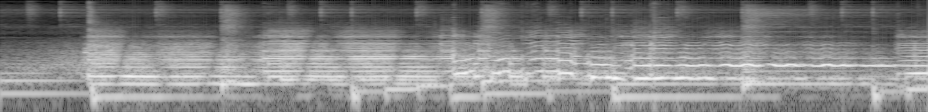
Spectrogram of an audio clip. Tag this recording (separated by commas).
Music, Plucked string instrument, Harmonic, Guitar, Musical instrument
